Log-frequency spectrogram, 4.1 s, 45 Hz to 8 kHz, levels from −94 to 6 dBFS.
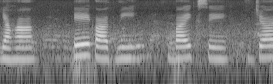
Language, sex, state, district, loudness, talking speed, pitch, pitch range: Hindi, female, Haryana, Jhajjar, -17 LUFS, 90 wpm, 225 Hz, 215-235 Hz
